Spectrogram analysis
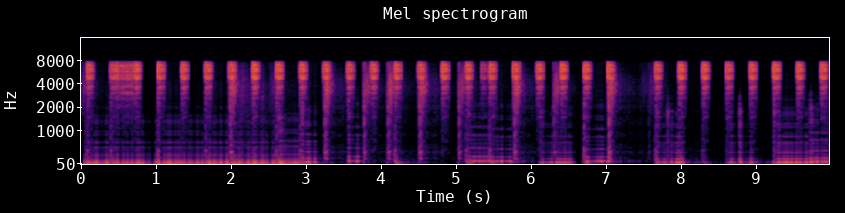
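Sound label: with drums inst sim; SASSEC07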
